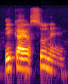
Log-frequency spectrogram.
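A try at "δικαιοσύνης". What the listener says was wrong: Put an S on the end. Dikaios Sunis.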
